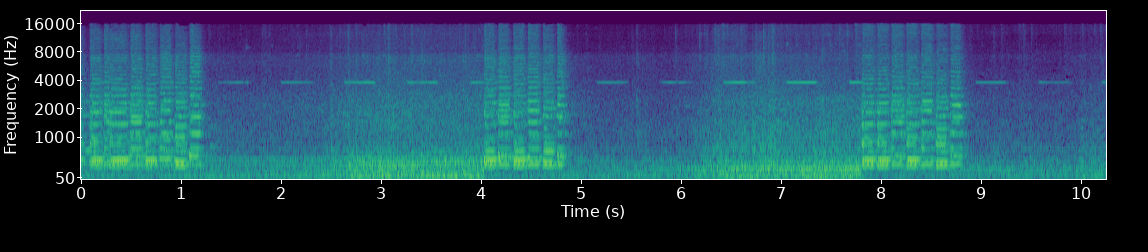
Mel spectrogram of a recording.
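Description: A heavy vehicle's horn sounding from inside the driver's cab in three bursts of about a second each, each a rapid warble between two pitches, over the running engine. Between the honks a faint high beep repeats about twice a second.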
